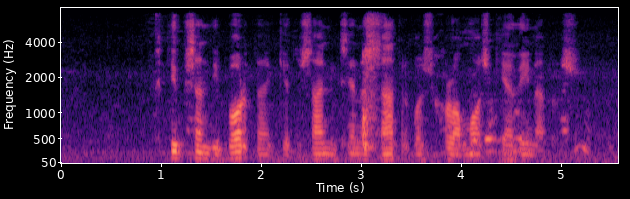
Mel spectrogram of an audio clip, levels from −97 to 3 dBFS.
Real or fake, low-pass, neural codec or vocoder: real; 7.2 kHz; none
